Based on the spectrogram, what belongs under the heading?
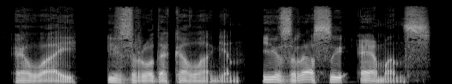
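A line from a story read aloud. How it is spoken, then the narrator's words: Low impassive steely voice. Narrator (Russian): ответил изменившимся низким бесстрастным голосом, в котором слышались стальные нотки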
